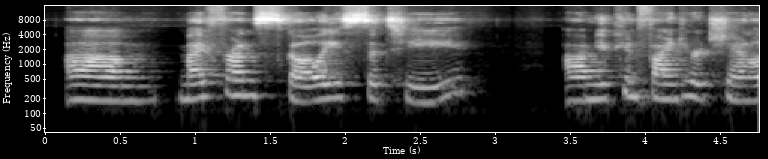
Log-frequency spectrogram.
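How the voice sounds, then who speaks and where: Speaking at a very slow pace, a woman with a medium pitch keeps a fairly even intonation, and the room echo is audible. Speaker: tarot reader. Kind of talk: live-streamed tarot reading. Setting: home live stream. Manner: casual, halting with many fillers.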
